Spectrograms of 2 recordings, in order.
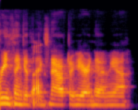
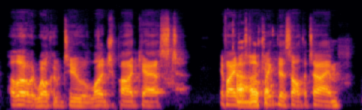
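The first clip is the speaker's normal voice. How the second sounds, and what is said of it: Deliberately lowered podcast-host voice. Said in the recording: “we don't really do a podcasting voice ... It's just like a lower voice”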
